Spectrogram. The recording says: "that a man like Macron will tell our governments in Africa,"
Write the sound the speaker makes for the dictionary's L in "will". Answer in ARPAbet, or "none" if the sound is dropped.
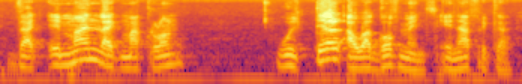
L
